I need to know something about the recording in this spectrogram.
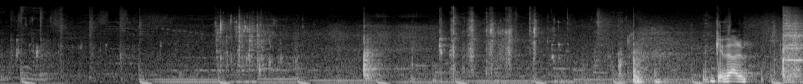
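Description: Background music with a steady beat and bass line, over gin being poured from a bottle into a metal jigger and tipped into a steel cocktail shaker, with a few metal clinks near the end as the shaker is closed.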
